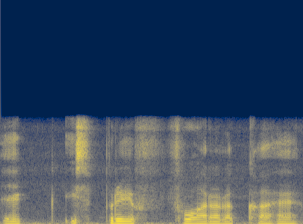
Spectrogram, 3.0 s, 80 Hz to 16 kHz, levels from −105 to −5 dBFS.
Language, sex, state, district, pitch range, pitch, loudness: Hindi, male, Uttar Pradesh, Saharanpur, 125-150 Hz, 145 Hz, -17 LUFS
